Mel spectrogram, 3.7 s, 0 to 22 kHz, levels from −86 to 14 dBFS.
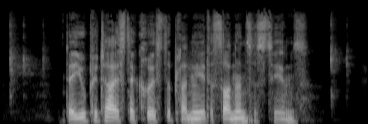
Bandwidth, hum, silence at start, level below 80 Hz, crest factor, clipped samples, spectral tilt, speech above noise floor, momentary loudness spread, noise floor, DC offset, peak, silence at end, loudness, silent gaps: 15.5 kHz; none; 0.1 s; -60 dBFS; 20 dB; under 0.1%; -4 dB/octave; 30 dB; 12 LU; -52 dBFS; under 0.1%; -2 dBFS; 0.35 s; -22 LUFS; none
